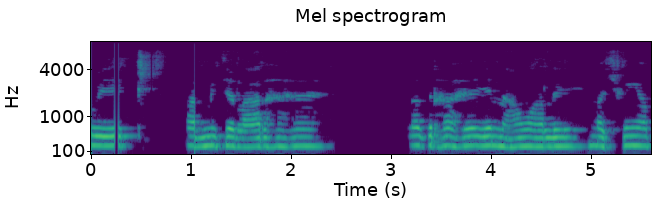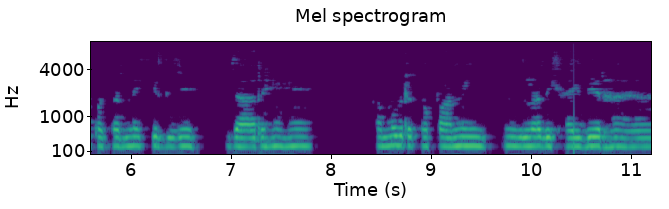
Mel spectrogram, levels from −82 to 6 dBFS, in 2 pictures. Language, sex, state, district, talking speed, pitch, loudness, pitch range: Hindi, female, Chhattisgarh, Balrampur, 145 wpm, 195 Hz, -26 LUFS, 190-205 Hz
